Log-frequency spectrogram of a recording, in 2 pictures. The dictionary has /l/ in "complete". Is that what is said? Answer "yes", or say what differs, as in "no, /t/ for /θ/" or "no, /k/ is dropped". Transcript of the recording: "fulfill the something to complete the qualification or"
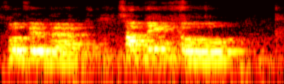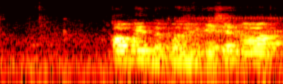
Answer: no, /n/ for /l/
